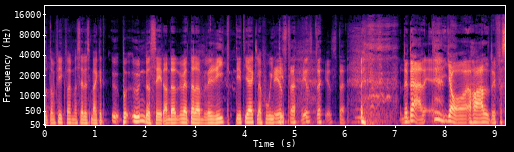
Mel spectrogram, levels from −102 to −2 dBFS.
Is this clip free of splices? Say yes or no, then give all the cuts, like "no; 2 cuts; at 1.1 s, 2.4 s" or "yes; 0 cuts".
yes; 0 cuts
